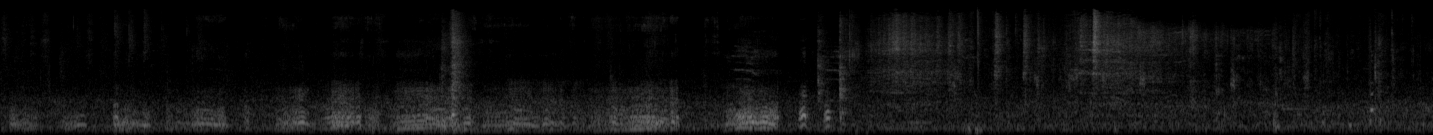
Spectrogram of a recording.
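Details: Puppies from a litter of Lucky and Amber during play time, giving soft whimpering and growling vocalisations in short bursts, with a person talking to them and scattered clicks and rustling.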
